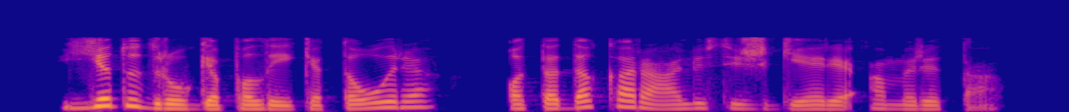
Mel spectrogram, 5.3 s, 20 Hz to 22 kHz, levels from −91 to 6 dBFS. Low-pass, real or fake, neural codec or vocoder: 5.4 kHz; real; none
